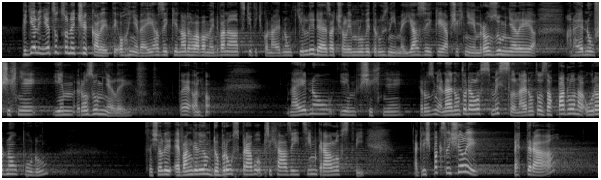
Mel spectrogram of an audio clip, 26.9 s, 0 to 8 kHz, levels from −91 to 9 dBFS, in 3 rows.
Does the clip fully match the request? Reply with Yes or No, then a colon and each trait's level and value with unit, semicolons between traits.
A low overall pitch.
No: high, 190 Hz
